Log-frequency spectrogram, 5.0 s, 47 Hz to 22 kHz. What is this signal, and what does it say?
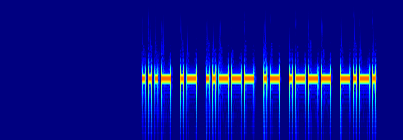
Morse code, heard as a keyed tone, about 30 wpm, 700 Hz. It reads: VA2AJC
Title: DXCC-100 Call Signs - 6 Characters - 30wpm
